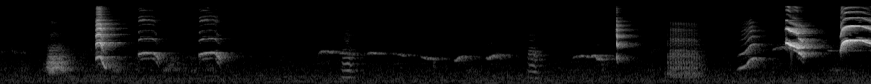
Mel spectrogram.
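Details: Pet male Alexandrine parakeet singing and talking indoors, a varied string of whistled notes, level fluting phrases and rising slurs mixed with harsh squawky bursts, louder toward the end.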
